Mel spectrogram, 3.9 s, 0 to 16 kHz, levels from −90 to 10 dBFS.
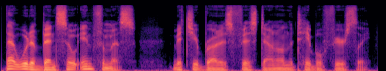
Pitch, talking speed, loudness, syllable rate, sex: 90 Hz, 250 wpm, -19 LUFS, 6.6 syllables/s, male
